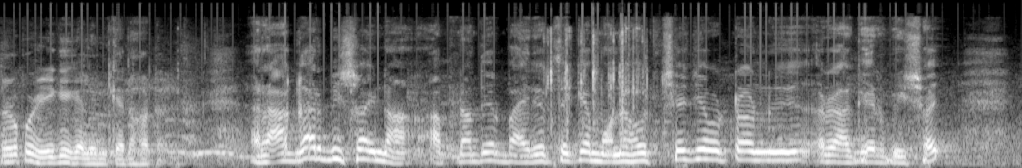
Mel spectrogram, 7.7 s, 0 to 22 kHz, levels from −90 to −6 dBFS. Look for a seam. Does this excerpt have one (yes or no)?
no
